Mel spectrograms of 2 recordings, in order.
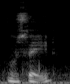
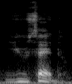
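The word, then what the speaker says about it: Usaid: So, say for example, like my name is Used. Most people will say you said cuz it's spelled USA ID.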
